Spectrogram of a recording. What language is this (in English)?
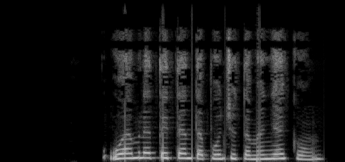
Cajatambo North Lima Quechua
